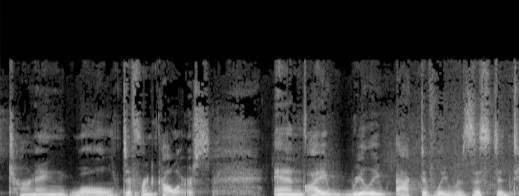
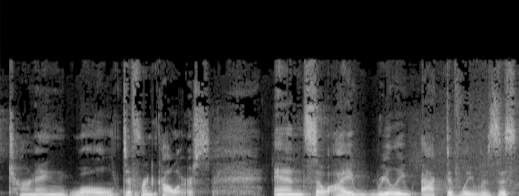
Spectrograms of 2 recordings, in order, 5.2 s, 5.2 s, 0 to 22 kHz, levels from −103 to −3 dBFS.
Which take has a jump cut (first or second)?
first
